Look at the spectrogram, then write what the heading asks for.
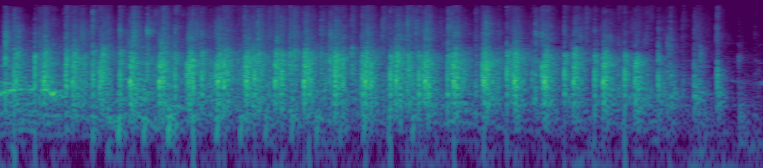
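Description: A church congregation applauding, a dense, lively crowd of clapping hands that keeps up steadily for several seconds before tapering off toward the end.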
